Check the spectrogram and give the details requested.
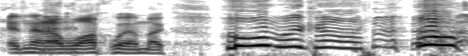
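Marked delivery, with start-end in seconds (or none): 1.1-2.3 very high, loud mock squeal; overjoyed breakdown. Actor walks away from hiring news, overjoyed breakdown. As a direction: let the hidden joy burst out, squealing.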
